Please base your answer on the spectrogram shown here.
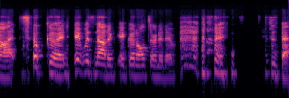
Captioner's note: laughs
